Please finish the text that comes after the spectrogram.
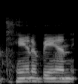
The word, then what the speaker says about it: Canavan: Yeah, well, my name is Canavan, or Canavan in Japan. It rhymes. It's easy to remember.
